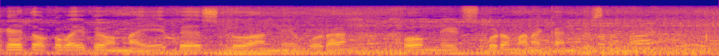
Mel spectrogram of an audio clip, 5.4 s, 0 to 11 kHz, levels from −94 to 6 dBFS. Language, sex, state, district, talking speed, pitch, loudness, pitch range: Telugu, male, Andhra Pradesh, Manyam, 120 wpm, 125 Hz, -15 LUFS, 120-130 Hz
